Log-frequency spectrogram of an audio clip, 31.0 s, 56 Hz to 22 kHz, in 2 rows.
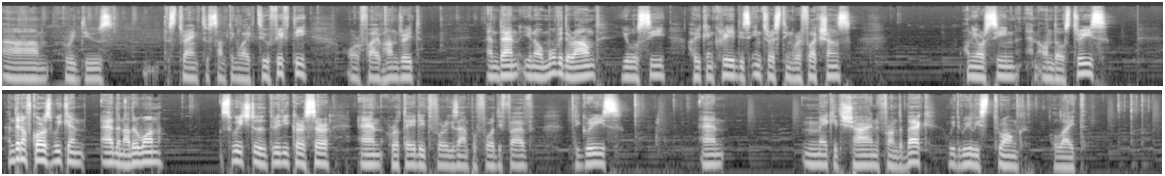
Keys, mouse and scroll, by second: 0.6 click, 1.1-2.8 drag, 4.0-5.0 drag, 4.8 KP_0, 6.1 g, 6.4 shift+z, 9.3 click, 11.6 g, 11.8 z, 13.3 click, 13.5 g, 13.9 shift+z, 15.1 Escape, 15.1 r, 15.1 x, 15.6 shift+a, 17.1-18.1 typing, 17.8 click, 18.1 Escape, 19.6 r, 19.8 x, 21.5 KP_4, 21.6 KP_5, 23.0 KP_Subtract, 23.8 KP_Enter, 24.3 r, 24.5 z, 27.1 click, 28.0-30.9 drag, 29.0 KP_0, 30.4 BackSpace, 30.6 BackSpace.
